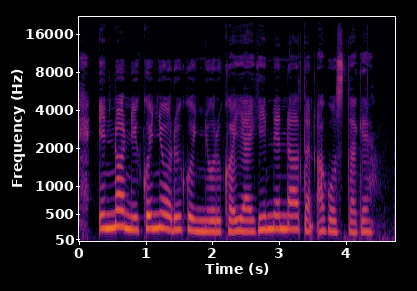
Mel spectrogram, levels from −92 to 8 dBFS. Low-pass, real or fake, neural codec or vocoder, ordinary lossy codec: 19.8 kHz; real; none; none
